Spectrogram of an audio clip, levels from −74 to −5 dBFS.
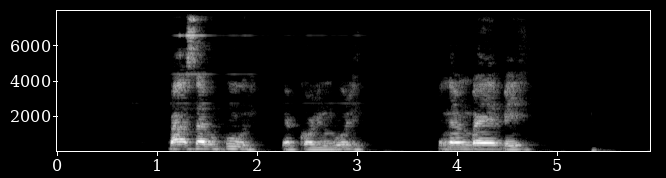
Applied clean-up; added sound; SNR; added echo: neural mask model DeepFilterNet 3.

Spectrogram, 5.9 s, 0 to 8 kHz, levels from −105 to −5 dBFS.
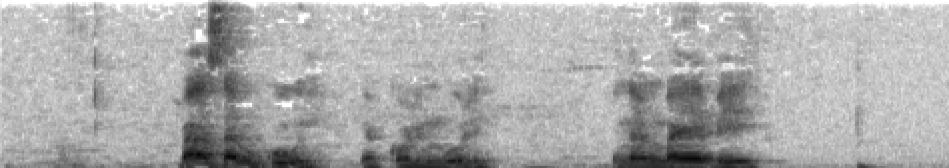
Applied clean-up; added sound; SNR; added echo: none; none; none; none.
